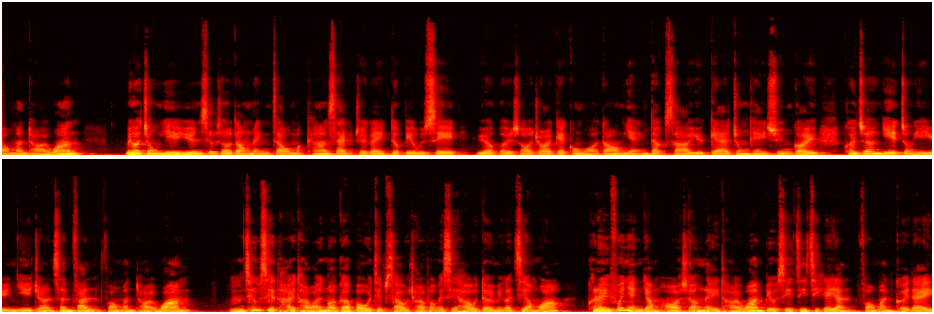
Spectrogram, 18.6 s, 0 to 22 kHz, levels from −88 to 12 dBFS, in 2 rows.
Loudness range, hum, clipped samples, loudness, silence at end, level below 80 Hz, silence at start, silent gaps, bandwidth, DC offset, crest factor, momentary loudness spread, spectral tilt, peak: 3 LU; none; under 0.1%; -23 LUFS; 0 s; -46 dBFS; 0 s; none; 18 kHz; under 0.1%; 16 dB; 7 LU; -6.5 dB/octave; -6 dBFS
